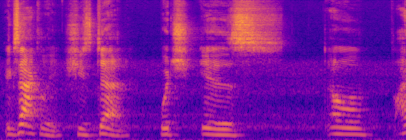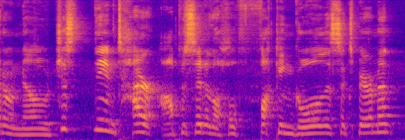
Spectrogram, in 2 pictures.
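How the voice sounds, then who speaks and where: Brief: man doing a scared, furious woman test subject, sharp and pleading, slightly high, faint hiss behind. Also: moderate pace. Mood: exasperated. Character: frightened, angry captive woman, later a bitter assistant.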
